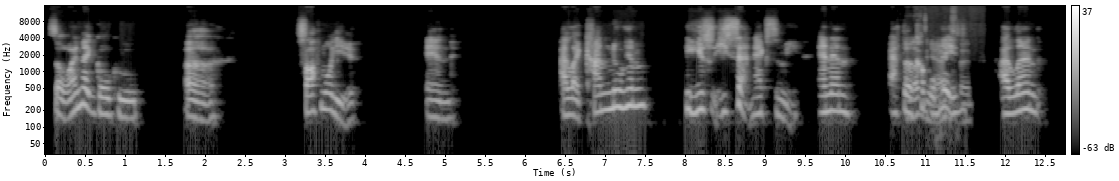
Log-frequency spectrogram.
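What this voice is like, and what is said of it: Put-on accent. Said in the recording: “I'm still doing the accent. I didn't even notice. ... It fits. ... So, you're doing an accent.”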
